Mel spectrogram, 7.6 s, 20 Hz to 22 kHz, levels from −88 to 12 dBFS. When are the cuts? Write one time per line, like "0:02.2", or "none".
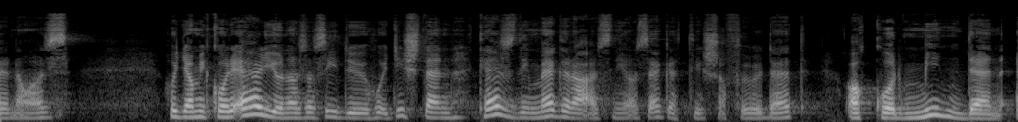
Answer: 0:06.2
